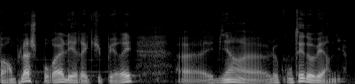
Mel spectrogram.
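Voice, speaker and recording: With vocal fry, a man speaks in a very deep, dark and mellow voice, his intonation lively. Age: 30s. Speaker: gaming YouTuber. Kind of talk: let's play commentary. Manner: hesitant, many filler sounds.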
